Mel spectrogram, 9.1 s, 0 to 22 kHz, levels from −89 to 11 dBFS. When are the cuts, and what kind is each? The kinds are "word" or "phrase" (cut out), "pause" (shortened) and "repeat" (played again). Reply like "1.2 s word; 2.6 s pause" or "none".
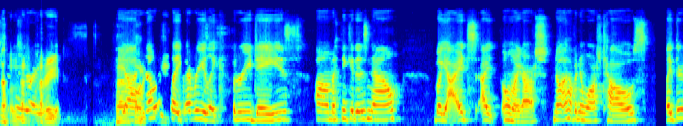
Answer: none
